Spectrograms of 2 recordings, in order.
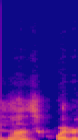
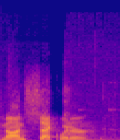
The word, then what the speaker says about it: non sequitur: can't Hawaiian from the non-square show shameless plug here because actually the like the non sequitur show Kyle Curtis is a good guy it's pronounced non sequitur all right forgive me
